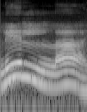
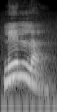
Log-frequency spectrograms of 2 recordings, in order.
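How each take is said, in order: First: The double l is pressed, held and broken. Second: The double l runs on smoothly without a hold. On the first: The speaker calls it right. "Dihentak dan ditahan" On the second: The speaker calls it wrong. "tidak boleh lillah"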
